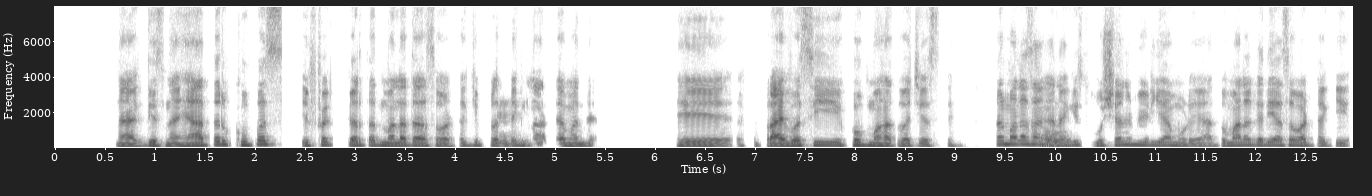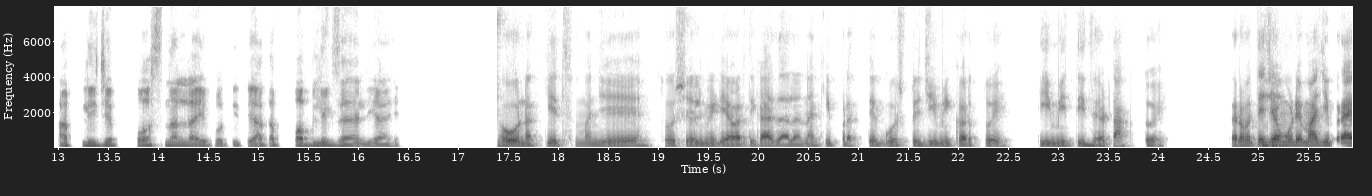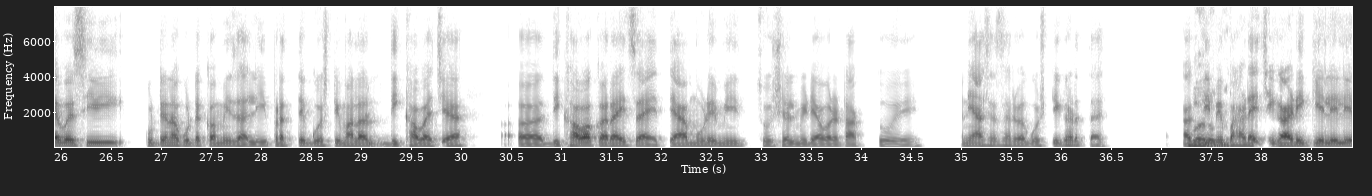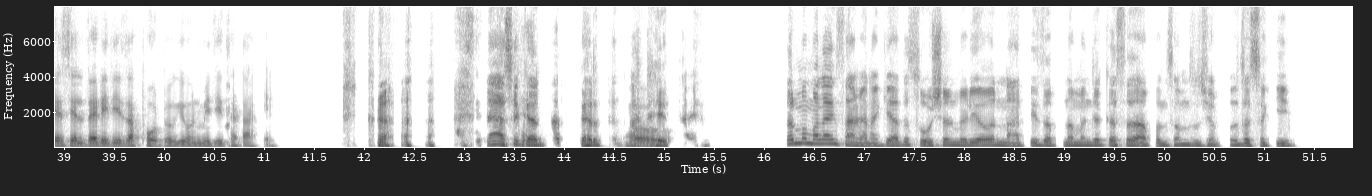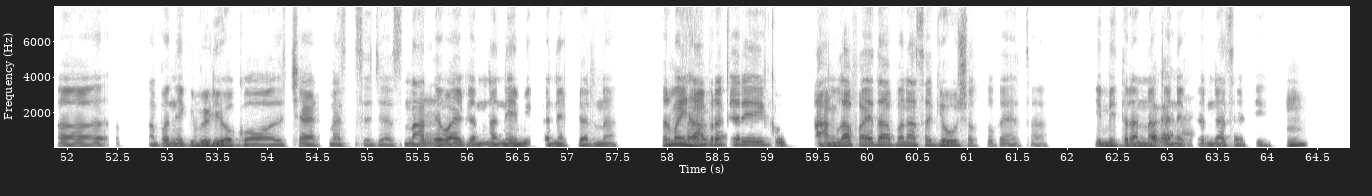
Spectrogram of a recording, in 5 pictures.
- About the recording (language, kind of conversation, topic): Marathi, podcast, सोशल मीडियावरून नाती कशी जपता?
- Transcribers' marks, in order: tapping; in English: "प्रायव्हसी"; in English: "लाईफ"; in English: "पब्लिक"; in English: "प्रायव्हसी"; unintelligible speech; other background noise; chuckle; laughing while speaking: "नाही असं करतात, करतात, आहेत, आहेत"; chuckle; in English: "चॅट"; in English: "कनेक्ट"; in English: "कनेक्ट"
